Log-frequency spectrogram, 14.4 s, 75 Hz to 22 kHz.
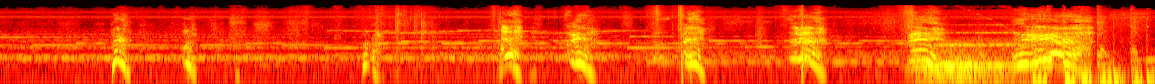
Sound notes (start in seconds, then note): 1.2 grunting; 7.0 grunting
